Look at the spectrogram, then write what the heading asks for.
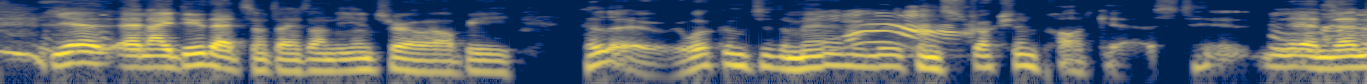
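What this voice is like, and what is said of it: Usual voice. Nothing is said of it.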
